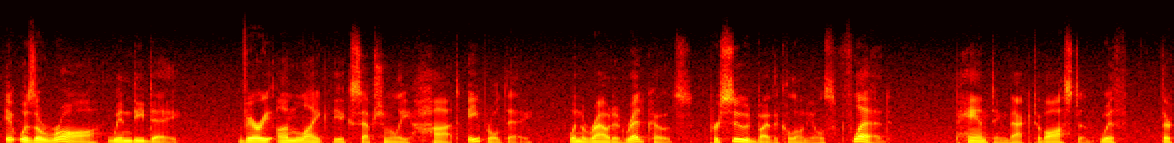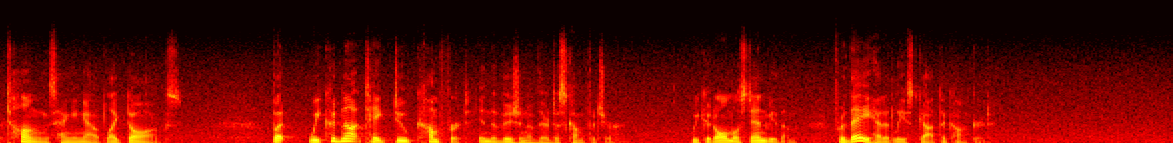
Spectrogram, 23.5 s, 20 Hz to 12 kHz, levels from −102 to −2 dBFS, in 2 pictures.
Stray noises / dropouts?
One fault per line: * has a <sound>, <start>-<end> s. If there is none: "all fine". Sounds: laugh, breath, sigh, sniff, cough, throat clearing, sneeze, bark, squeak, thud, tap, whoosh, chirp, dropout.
all fine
